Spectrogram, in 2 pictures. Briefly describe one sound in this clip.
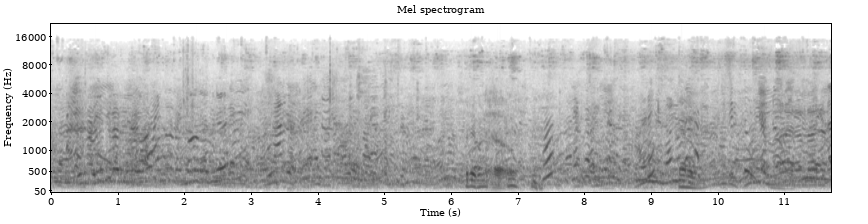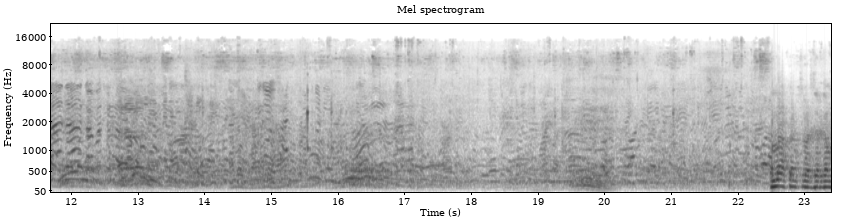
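A crowd of women and children chatter all around, close by.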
